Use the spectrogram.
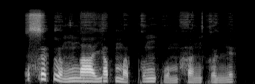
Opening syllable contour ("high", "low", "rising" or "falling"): high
